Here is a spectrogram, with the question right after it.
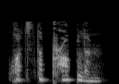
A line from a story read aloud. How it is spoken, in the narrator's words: I whispered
